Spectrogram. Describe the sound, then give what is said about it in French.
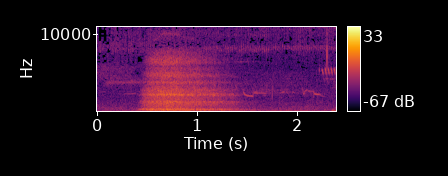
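A slow, soft breath drawn in through the nose during a guided relaxation exercise: a single airy inhale that swells and fades over about a second, followed by quiet. “Respirons ensemble quelques instants. Inspirez par le nez”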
